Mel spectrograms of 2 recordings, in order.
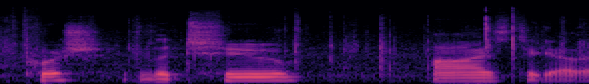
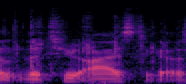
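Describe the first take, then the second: First: Drawn out, each word stretched slowly and pitched up; walk them through it slowly; slow emphasis. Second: Said in the usual way. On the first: Shown as a demonstration.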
